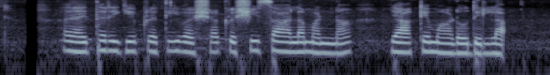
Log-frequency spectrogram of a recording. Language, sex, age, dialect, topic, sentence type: Kannada, female, 25-30, Central, agriculture, question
